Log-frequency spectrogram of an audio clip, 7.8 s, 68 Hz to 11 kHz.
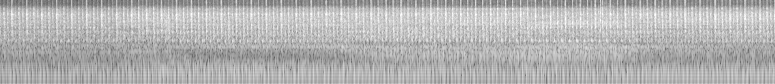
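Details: Ford Transit diesel at idle: a steady, even, deep knock at about 200 per minute. Subsequently a warning light came on, revs stopped increasing, and codes read high-pressure calibration data, cylinder balance and a leaking injector. Cause not confirmed.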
